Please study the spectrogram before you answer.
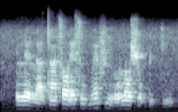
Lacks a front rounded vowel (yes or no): yes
